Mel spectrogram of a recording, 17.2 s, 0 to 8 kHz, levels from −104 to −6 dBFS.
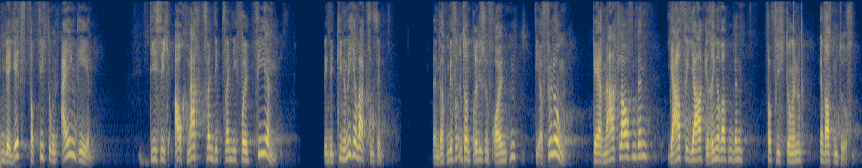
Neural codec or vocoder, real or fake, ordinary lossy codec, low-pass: codec, 16 kHz, 8 kbps, FunCodec, trained on LibriTTS, 25 frames a second; fake; none; none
